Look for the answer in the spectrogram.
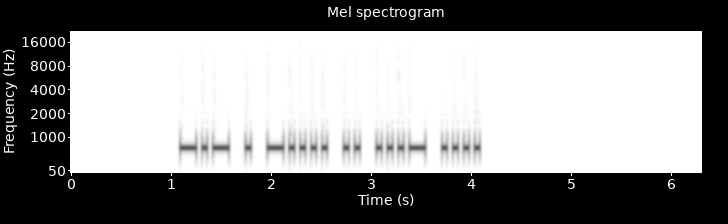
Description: Morse code, heard as a keyed tone, about 22 wpm, 700 Hz. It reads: KE6IVH
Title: USA Call Signs - 6 Characters - Repeated 2x - 22wpm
